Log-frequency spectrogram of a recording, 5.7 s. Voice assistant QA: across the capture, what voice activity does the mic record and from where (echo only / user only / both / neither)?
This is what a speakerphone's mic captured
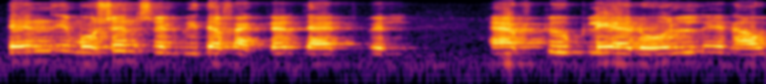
echo only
